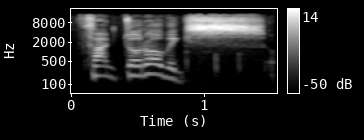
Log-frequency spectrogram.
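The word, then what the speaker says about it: Faktorowicz: Y esto de Factorovich con K y la terminación VIX, que yo acabo de pronunciarla a la manera eslava, porque la W en el mundo eslavo suena como V, pero en el mundo nuestro sería VIX.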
